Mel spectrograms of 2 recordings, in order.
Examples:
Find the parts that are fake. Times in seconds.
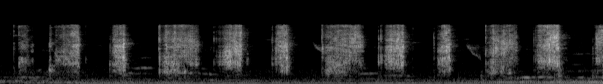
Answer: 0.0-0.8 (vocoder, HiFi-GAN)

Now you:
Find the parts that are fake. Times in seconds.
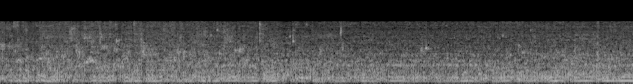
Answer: 0.0-6.3 (vocoder, HiFi-GAN)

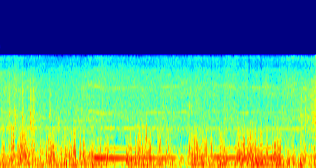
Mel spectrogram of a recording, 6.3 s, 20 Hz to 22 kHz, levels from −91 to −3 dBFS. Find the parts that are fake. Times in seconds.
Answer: 0.0-0.5 (codec, DAC); 3.7-4.4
